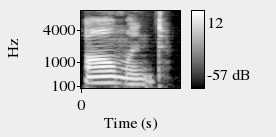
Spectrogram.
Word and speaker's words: almond: Almond not um um not you do not pronounce it as like that not almond. Almond you do not pronounce the letter L sound because again here there is a silent L.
